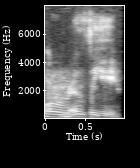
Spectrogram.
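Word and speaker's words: Orezzy: me introduce paula orsin is your last name paula already or rezzy i want to make sure i'm pronouncing correctly paula or rezzy oh that has such a beautiful ring and sound or rezzy i love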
